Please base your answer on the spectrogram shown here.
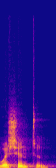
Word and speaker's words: Washington: دي بتتنطق واشنطن. اوكي جينا سايلنت.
